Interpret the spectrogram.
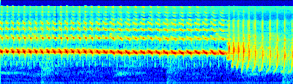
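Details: Canaries building a nest and singing: a steady, fast, mid-pitched rolling trill held for almost three seconds, then a lower, broader rapid roll.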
